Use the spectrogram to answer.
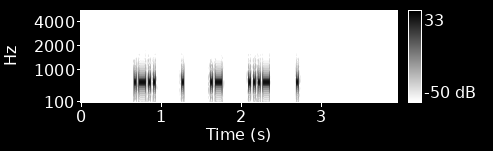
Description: Morse code, heard as a keyed tone, about 40 wpm, spaced as for 20 wpm, 650 Hz. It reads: LEAVE
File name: Engelske ord 40-20 wpm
